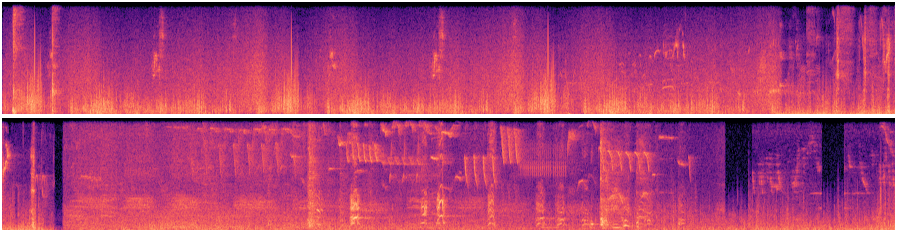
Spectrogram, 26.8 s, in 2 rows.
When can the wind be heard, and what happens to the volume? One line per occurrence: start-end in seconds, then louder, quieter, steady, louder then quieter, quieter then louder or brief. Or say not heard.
0.0-26.7 quieter.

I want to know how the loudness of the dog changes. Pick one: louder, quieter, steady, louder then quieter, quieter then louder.
quieter.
